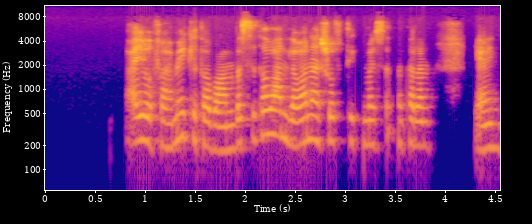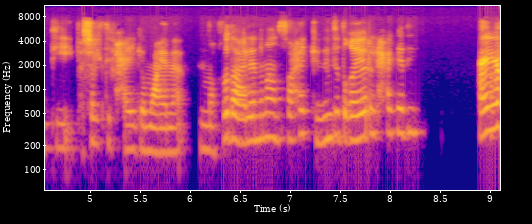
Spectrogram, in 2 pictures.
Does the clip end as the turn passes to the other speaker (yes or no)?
yes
